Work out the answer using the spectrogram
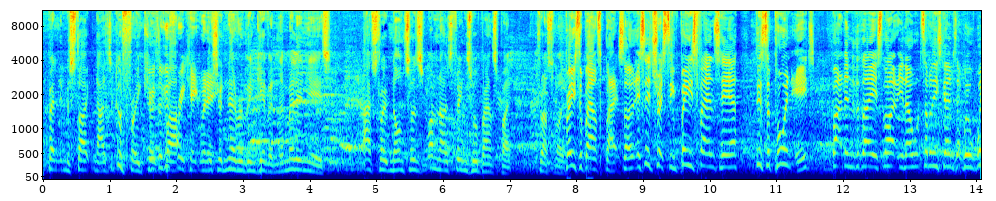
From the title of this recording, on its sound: post-match poscast from the pub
